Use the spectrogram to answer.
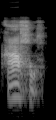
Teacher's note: notice the guy pronounces a K as an H here in ako. So he's not saying ako, he's saying aho.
